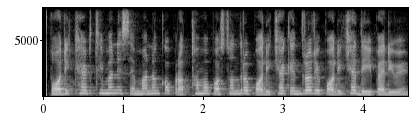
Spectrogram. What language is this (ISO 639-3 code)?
ori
